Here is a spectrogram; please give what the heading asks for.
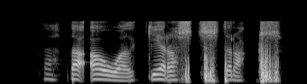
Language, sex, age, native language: Icelandic, female, 10, Icelandic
